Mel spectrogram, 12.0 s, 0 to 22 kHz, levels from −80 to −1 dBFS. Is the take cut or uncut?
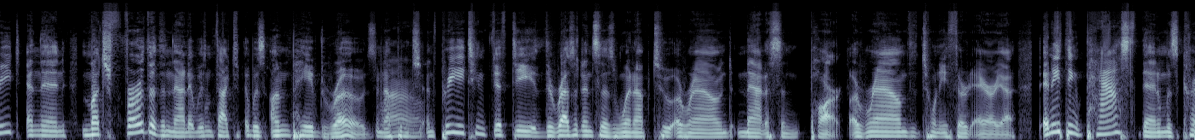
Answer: cut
